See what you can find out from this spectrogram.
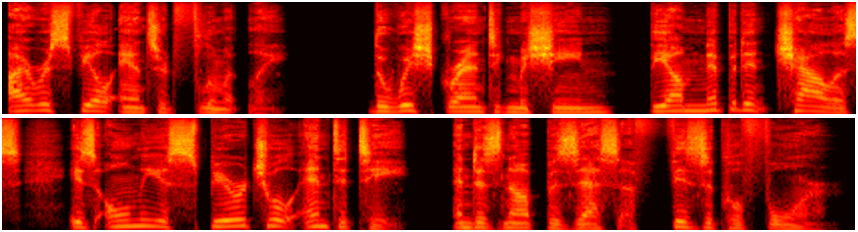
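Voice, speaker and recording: A man's voice: a little high, animated, brisk, dry recording, clean studio sound. A man narrating a light novel in a dramatic, scripted storytelling style.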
